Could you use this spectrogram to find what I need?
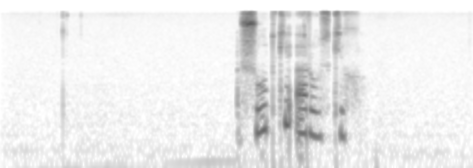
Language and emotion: Russian, neutral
